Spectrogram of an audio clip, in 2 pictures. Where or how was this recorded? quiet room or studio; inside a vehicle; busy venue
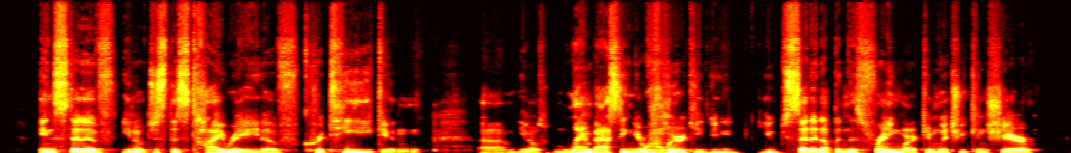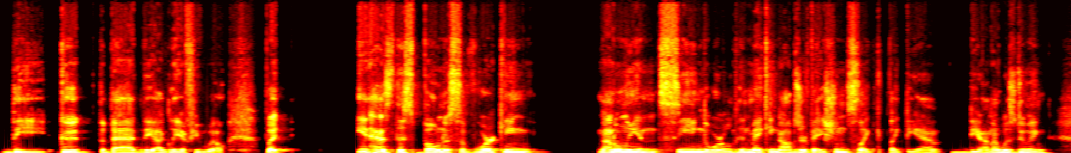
quiet room or studio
